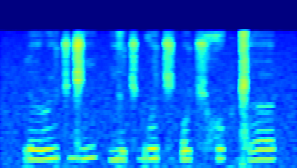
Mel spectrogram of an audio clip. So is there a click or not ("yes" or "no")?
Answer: yes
